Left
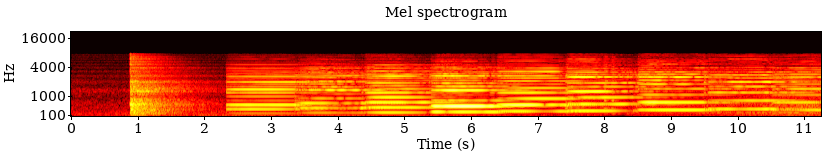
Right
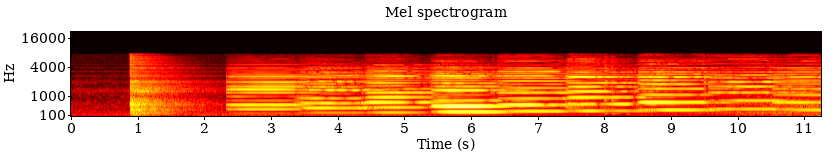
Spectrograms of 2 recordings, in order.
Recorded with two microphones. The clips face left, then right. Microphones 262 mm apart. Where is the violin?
45° left (ahead or behind), 0.8 m.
